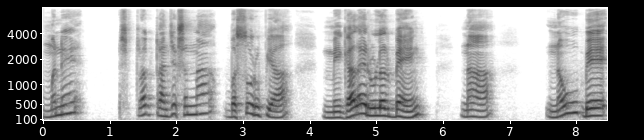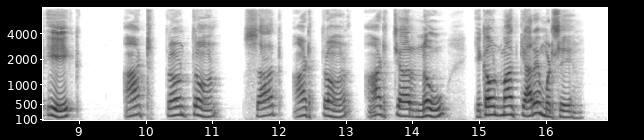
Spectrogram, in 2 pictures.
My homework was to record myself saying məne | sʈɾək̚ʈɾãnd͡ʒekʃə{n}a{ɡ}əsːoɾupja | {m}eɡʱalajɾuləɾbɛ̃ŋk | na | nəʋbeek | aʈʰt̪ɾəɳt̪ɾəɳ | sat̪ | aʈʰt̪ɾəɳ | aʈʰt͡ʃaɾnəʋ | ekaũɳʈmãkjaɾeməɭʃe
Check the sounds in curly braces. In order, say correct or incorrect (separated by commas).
incorrect, incorrect, correct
